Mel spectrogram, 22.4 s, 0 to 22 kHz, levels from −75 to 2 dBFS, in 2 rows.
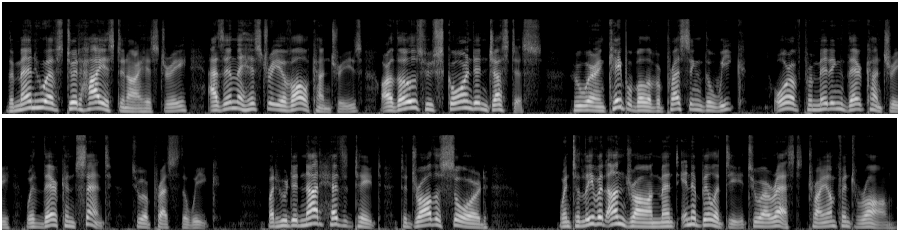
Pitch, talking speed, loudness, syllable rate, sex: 155 Hz, 160 wpm, -20 LUFS, 4.9 syllables/s, male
